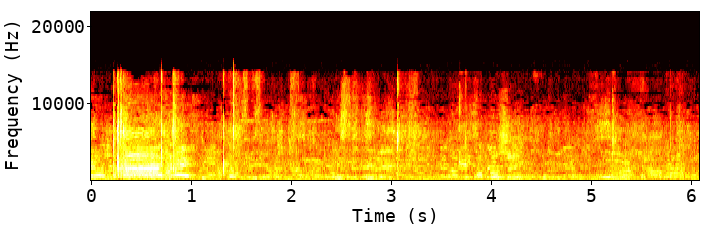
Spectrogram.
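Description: A crowd murmurs and talks after the chanting.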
